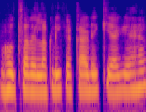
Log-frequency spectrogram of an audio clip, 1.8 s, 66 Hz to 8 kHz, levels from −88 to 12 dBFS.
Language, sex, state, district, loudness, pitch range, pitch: Hindi, male, Bihar, Saran, -18 LUFS, 165-170 Hz, 170 Hz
